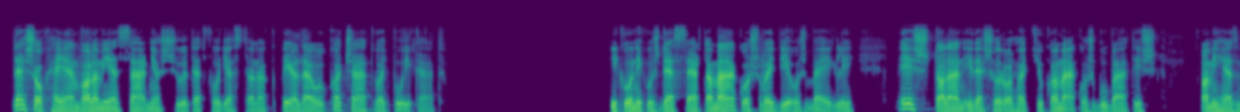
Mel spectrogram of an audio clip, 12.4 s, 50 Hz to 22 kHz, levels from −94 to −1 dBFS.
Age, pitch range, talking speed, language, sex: 30-49, 100-120 Hz, 130 wpm, Hungarian, male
